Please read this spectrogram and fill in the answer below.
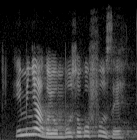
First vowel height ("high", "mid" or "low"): high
